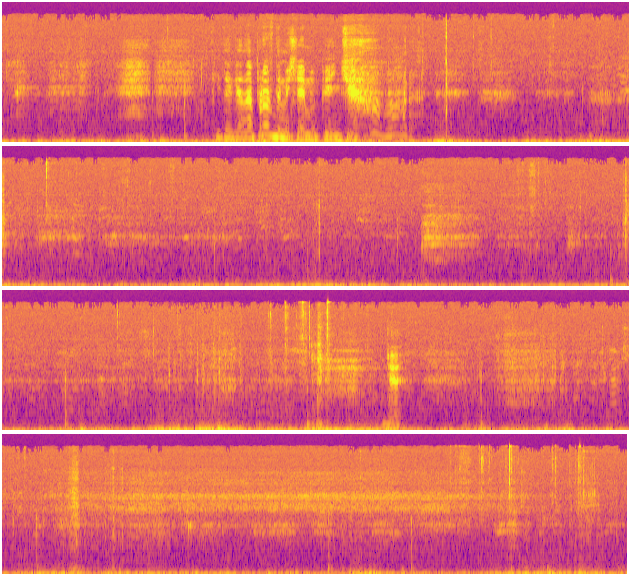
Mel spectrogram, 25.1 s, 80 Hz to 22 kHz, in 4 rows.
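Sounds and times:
wind rumble on microphone: 0.0s - 25.0s.

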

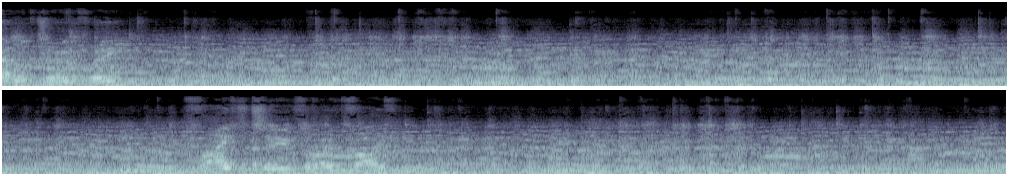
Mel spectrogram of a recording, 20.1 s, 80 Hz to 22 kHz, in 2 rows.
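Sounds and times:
church bells ringing: 0.0s - 20.0s.

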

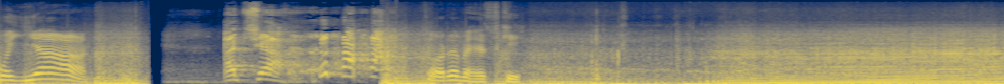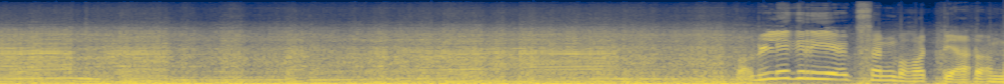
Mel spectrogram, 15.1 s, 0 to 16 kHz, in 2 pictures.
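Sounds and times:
motorcycle engine accelerating: 2.9s - 13.8s.

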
